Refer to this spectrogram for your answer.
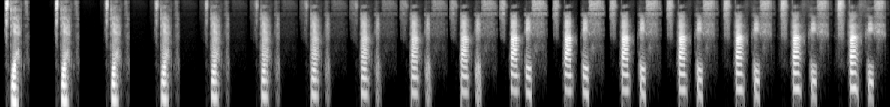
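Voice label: Proto-Indo-European "steh2t" to Ancient Greek "stasis"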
